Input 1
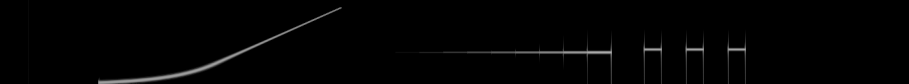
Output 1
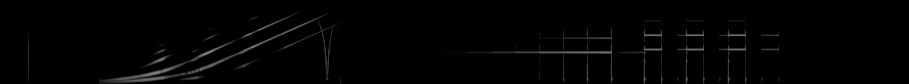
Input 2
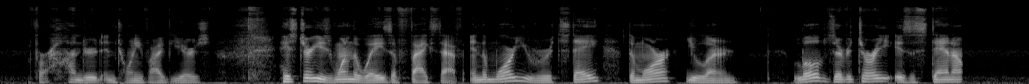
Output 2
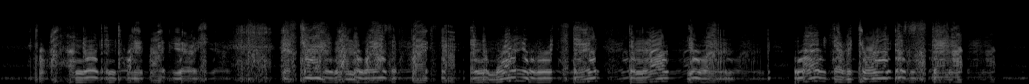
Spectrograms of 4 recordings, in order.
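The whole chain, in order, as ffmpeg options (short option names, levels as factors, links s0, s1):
-filter_complex "[0:a]highshelf=f=2400:g=4.5,acrossover=split=510[s0][s1];[s0]alimiter=limit=0.0841:level=0:latency=1[s2];[s2][s1]amix=inputs=2:normalize=0,crystalizer=i=9:c=0,asplit=3[s3][s4][s5];[s3]bandpass=f=300:t=q:w=8,volume=1[s6];[s4]bandpass=f=870:t=q:w=8,volume=0.501[s7];[s5]bandpass=f=2240:t=q:w=8,volume=0.355[s8];[s6][s7][s8]amix=inputs=3:normalize=0,asplit=2[s9][s10];[s10]asoftclip=type=tanh:threshold=0.0168,volume=0.501[s11];[s9][s11]amix=inputs=2:normalize=0,aeval=exprs='0.119*(cos(1*acos(clip(val(0)/0.119,-1,1)))-cos(1*PI/2))+0.0188*(cos(3*acos(clip(val(0)/0.119,-1,1)))-cos(3*PI/2))+0.0531*(cos(8*acos(clip(val(0)/0.119,-1,1)))-cos(8*PI/2))':c=same,highpass=220,equalizer=f=250:t=q:w=4:g=5,equalizer=f=380:t=q:w=4:g=-7,equalizer=f=1100:t=q:w=4:g=5,equalizer=f=1700:t=q:w=4:g=6,lowpass=f=6200:w=0.5412,lowpass=f=6200:w=1.3066,asplit=2[s12][s13];[s13]adelay=332.4,volume=0.0891,highshelf=f=4000:g=-7.48[s14];[s12][s14]amix=inputs=2:normalize=0,acompressor=threshold=0.00708:ratio=4:attack=1.1:release=404:knee=6:detection=rms,volume=2.24"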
